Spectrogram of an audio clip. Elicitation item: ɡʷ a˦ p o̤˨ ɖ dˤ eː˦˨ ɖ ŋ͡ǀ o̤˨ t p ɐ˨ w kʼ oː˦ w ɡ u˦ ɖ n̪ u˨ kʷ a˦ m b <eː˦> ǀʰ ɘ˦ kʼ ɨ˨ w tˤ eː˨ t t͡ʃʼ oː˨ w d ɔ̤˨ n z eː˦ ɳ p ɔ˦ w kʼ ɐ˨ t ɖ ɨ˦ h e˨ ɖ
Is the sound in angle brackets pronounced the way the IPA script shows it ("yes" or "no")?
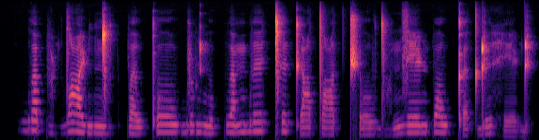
no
